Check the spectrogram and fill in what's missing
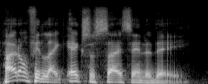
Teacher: dicho rápido, la T de today se convierte en R suave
